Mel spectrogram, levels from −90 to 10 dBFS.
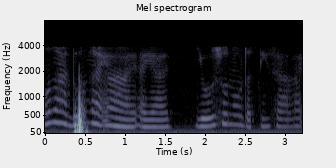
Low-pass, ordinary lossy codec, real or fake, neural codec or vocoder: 7.2 kHz; AAC, 16 kbps; real; none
